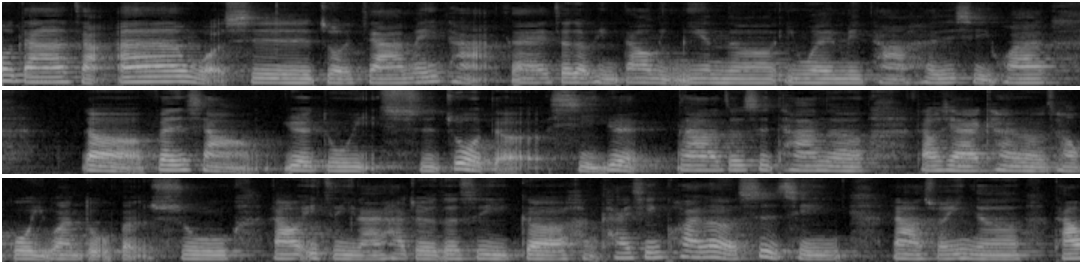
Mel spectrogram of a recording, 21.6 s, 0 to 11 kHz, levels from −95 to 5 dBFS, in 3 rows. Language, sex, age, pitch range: Chinese, female, 20-39, 155-195 Hz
